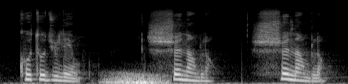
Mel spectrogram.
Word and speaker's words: Chenin blanc: Chenin blanc, Chenin blanc. Le C est silencieux, donc tu ne diras pas Chenin blanc, mais Chenin blanc.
